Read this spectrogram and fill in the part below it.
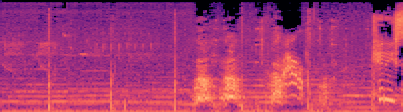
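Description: A dog barks at a cat in a few short, close, loud bursts clustered late in the clip, over a quiet background of steady tones and occasional soft thuds.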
